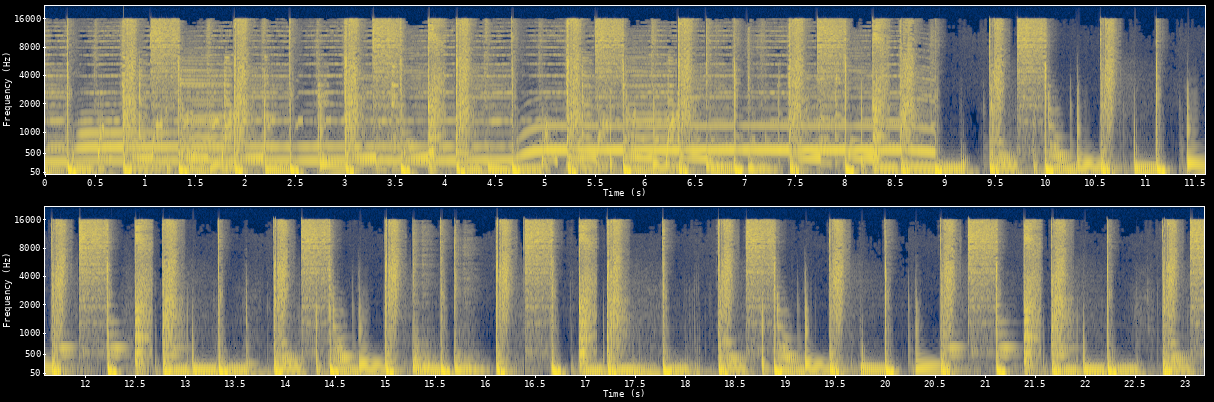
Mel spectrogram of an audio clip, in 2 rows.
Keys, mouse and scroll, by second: 4.3-4.8 scroll down 2, 4.8-5.9 middle drag, 5.9-6.4 scroll up 5, 6.4-10.7 middle drag, 10.7-11.3 drag, 11.3 scroll down 2, 11.3 alt+middle click, 11.8 shift+a, 14.1 scroll up 4, 14.7 scroll up 1, 15.2 g, 16.1 r, 17.0 alt+middle click, 17.8-21.7 shift+middle drag, 21.9-22.8 drag, 22.8 scroll down 2.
